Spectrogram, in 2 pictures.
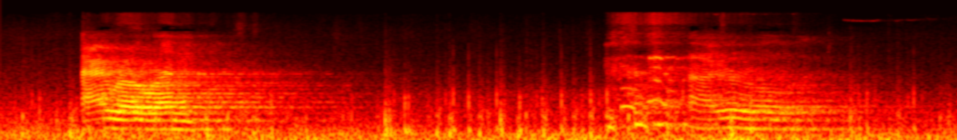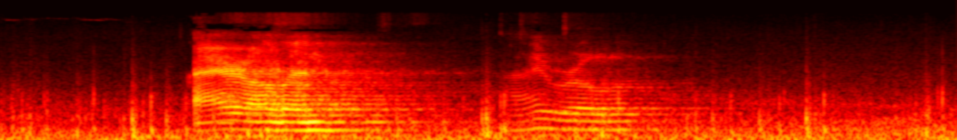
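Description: Footsteps tap on pavement at a steady pace.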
